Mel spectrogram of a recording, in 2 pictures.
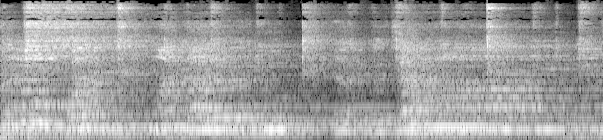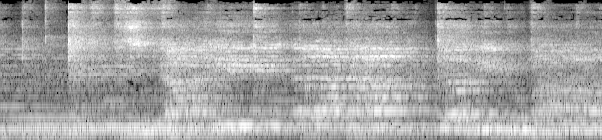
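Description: A group of women singing a gospel song together into handheld microphones, holding long notes.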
